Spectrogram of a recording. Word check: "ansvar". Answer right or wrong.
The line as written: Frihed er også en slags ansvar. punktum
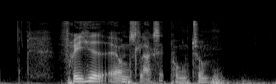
wrong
